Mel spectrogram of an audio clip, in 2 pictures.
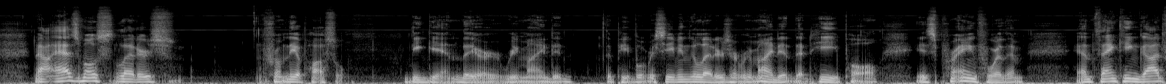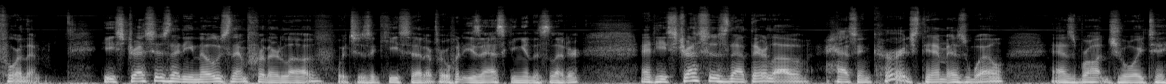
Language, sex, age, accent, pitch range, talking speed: English, male, 50-69, American, 95-120 Hz, 170 wpm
